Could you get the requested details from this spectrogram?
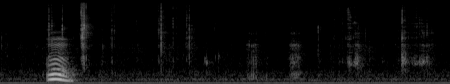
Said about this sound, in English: I'm having chips.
